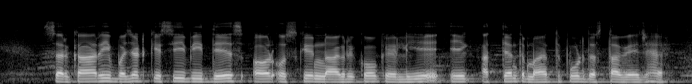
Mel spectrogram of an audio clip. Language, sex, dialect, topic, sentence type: Hindi, male, Kanauji Braj Bhasha, banking, statement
